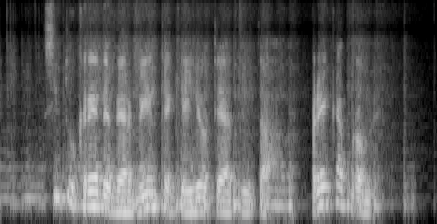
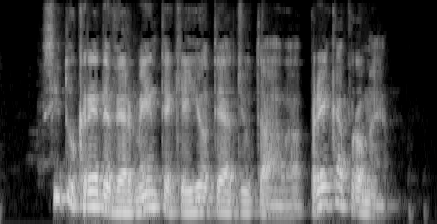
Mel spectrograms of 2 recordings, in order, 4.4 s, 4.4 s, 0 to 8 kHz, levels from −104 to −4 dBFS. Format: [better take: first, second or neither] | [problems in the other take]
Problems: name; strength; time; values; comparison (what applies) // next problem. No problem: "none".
second | noise reduction (neural mask model RNNoise)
